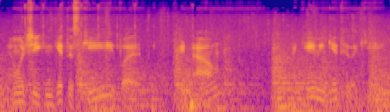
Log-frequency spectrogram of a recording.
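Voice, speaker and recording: Music plays in the background as a man speaks at a moderate pace in a calm, relaxed tone. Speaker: gamer and parent who makes sleep gameplay videos. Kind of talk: casual gameplay commentary. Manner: calm, relaxed, low-key.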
